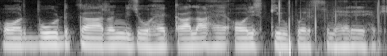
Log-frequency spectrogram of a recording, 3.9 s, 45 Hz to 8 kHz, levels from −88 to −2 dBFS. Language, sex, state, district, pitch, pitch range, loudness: Hindi, male, Himachal Pradesh, Shimla, 120 Hz, 120-125 Hz, -19 LUFS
